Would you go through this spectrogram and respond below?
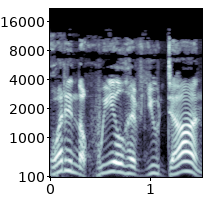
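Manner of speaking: crying out, high-pitched and loud. Narrating a struggle, a man shaken by a blow cries out: crying out. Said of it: "he cries".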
